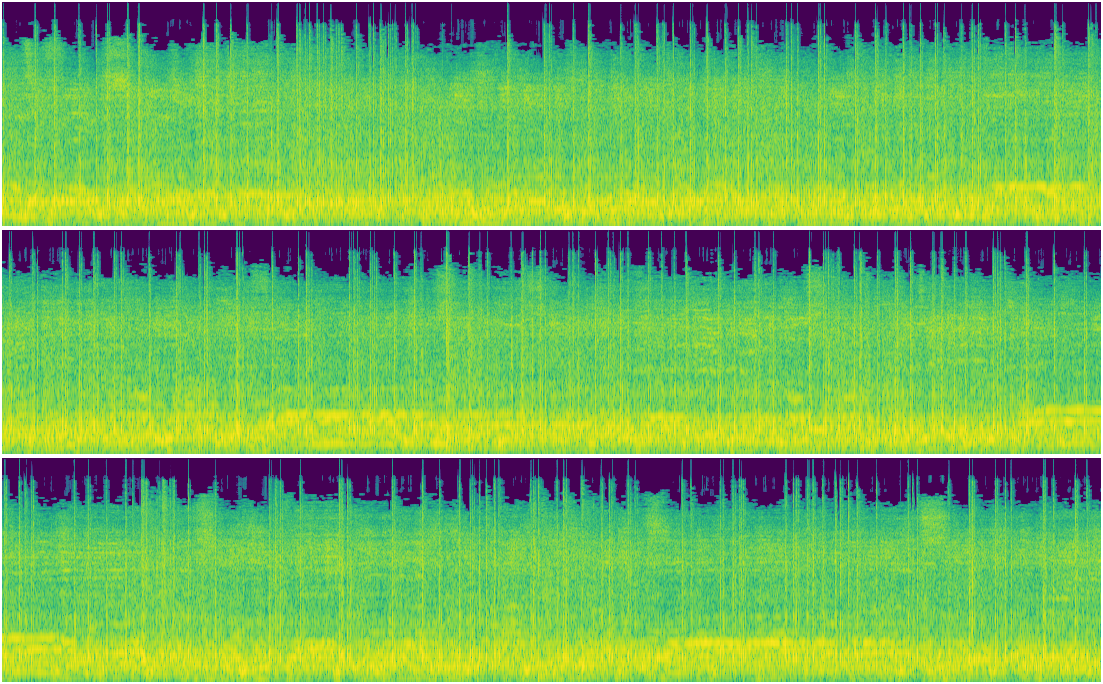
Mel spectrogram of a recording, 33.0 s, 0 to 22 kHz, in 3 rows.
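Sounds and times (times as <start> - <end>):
fireworks popping and crackling: 0.0 - 32.9
loud music with held notes: 0.0 - 32.9.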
